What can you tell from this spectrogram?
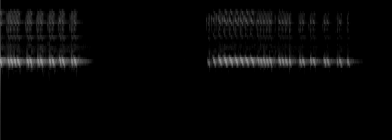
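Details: Male Emma field cricket singing: a short burst of rapid, clear high-pitched chirp pulses, a pause of about one and a half seconds, then a longer trilled series of pulses fading at the end; no other sounds.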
